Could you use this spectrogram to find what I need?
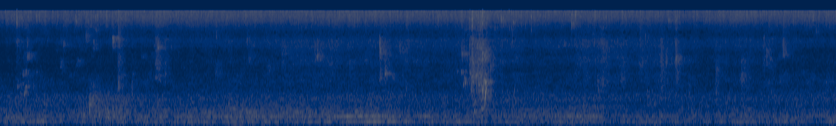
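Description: Water ripples and laps gently as small ducks paddle about.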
